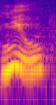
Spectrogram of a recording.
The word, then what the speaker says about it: knew: the G's for instance if I remove K from this this is new new this is pronounced as new with the K it is new without the care it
